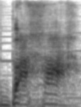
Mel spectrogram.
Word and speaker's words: Baja: Il paraît que ça se prononce Baja. On me l'a bien reproché. Pas Baja, Baja.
